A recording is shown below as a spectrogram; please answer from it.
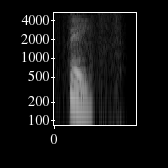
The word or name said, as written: faith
